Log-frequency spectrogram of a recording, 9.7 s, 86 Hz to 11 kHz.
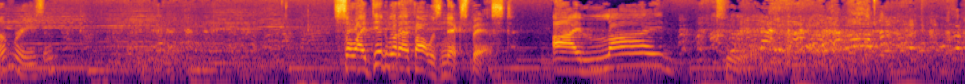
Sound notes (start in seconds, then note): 6.8 laughter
